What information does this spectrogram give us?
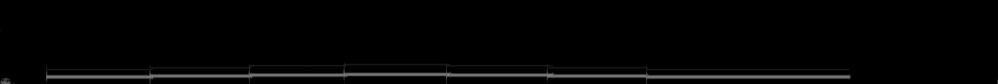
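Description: A quiet, pure sine tone one octave above an original wave plays alone in seven stepped notes, climbing for four and then descending for three, with the last note held longest and faint clicks at each pitch change.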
